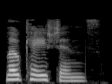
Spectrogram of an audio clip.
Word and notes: locations: British English

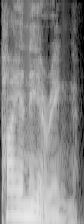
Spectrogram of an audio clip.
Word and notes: pioneering: British English

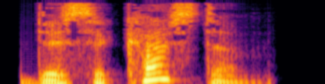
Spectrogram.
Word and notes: disaccustom: British English

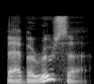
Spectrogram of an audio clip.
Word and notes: babirusa: British English

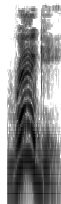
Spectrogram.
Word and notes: ragee: British English

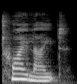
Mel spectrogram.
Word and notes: twilight: British English

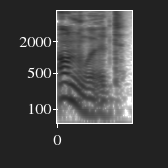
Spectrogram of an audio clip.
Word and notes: onward: British English

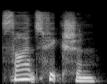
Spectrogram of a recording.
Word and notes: science fiction: British English

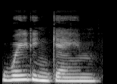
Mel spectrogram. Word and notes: waiting game: American English

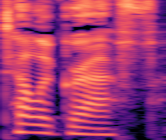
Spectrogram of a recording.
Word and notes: telegraph: American English

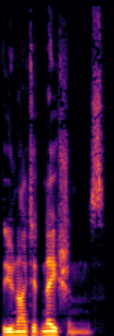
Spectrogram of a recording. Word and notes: united nations: British English

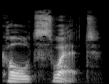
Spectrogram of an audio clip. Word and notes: cold sweat: British English

